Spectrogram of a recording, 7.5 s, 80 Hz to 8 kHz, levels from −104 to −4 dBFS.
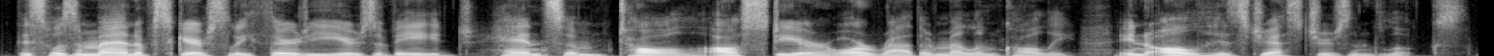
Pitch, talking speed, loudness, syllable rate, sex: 150 Hz, 175 wpm, -19 LUFS, 5.3 syllables/s, female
